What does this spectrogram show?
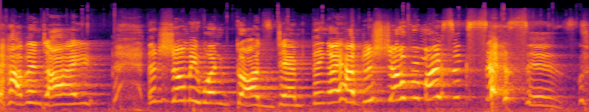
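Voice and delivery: very loud, high, exasperated, frustrated shout. Replying to Gwen, whom the speaker then apologizes to: shouting. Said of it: "I didn't mean to shout at you".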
